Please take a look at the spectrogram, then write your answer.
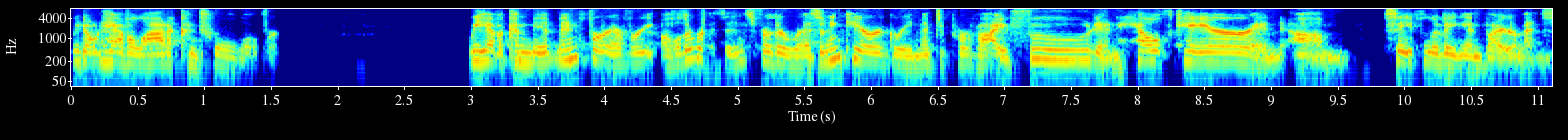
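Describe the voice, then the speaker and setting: A woman with an American accent at a medium pitch, lively in intonation, at a moderate pace. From US Midwest, Wisconsin. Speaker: accountant presenting the budget. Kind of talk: educational presentation.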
